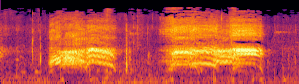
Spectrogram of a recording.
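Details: Crows fighting for food: two long, strained, hoarse caws, each lasting well over half a second, harsh and slightly wavering, with a brief pause between them.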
